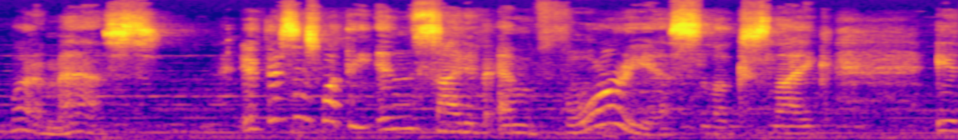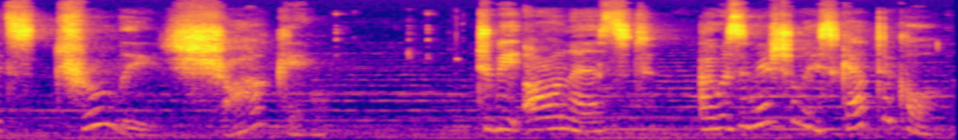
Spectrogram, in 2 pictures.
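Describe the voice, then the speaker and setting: A breezy, haughty lady genius, rather high and lively in pitch. She is blunt and condescending in game dialogue, with music underneath. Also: normal speed. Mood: musing, unimpressed. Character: haughty, self-assured genius woman scientist, breezy and blunt. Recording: music behind the voice.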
